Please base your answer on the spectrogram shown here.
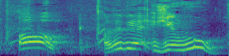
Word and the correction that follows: Giroud: No! No W. Not Giroud.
